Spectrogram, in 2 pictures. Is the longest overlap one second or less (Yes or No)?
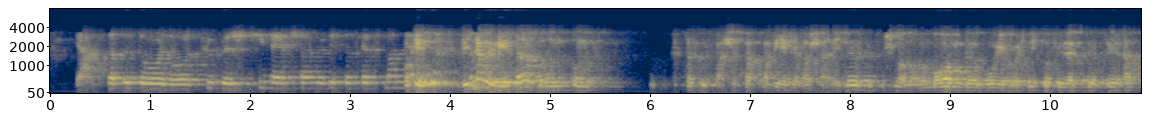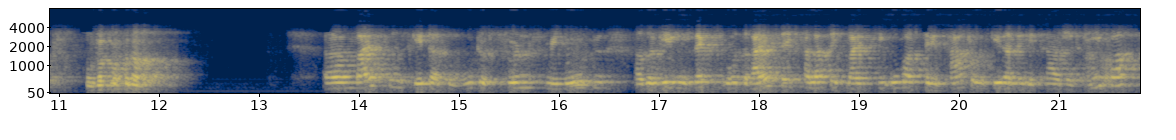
Yes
